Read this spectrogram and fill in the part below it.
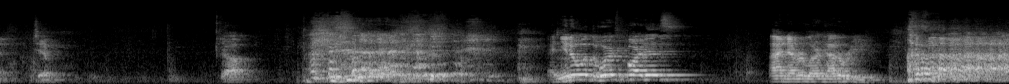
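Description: Two young men talk and banter with each other nearby.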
